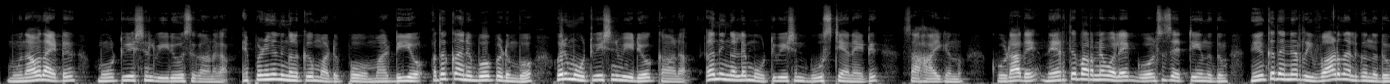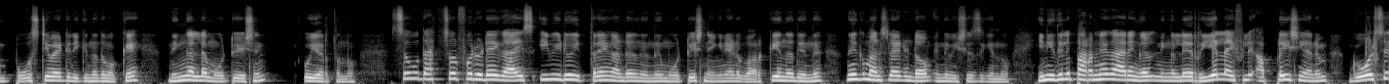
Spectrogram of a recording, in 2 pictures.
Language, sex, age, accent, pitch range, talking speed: Malayalam, male, 20-39, native, 150-210 Hz, 140 wpm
